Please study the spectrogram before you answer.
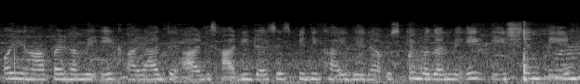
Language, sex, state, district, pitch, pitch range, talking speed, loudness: Hindi, male, Bihar, Katihar, 240 Hz, 230-260 Hz, 175 wpm, -20 LUFS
